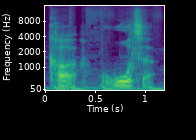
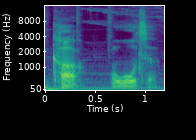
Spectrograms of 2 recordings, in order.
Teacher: I drop the final r when saying words like car or water. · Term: dropping of the final r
